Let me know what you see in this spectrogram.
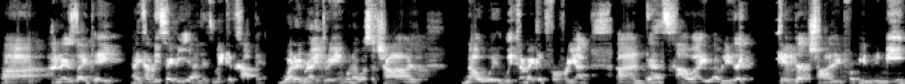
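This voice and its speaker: A man speaks at a moderate pace with a Mexican accent, and room echo is audible. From Mexico. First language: Spanish. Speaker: engineer and entrepreneur. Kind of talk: interview. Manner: halting, with fillers and repetitions.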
